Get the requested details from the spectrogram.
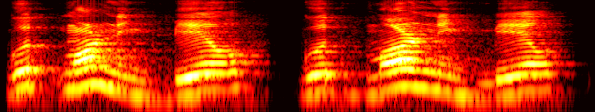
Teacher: We say it lower and go higher.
